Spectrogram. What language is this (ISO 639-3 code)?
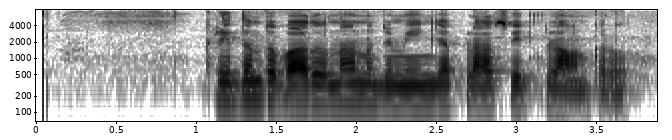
pan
